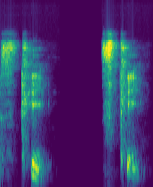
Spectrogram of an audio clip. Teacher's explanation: The tha is again second letter in the tha varga. So it's an aspirated sound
